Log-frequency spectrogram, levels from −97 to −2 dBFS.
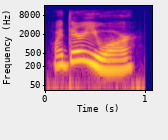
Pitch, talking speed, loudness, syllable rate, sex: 215 Hz, 225 wpm, -14 LUFS, 7.4 syllables/s, female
